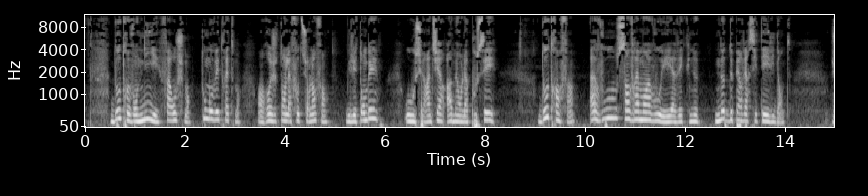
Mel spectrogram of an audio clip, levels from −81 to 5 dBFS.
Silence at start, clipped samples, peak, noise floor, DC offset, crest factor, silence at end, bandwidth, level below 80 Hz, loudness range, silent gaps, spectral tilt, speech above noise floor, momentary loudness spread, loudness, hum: 0.15 s; under 0.1%; 0 dBFS; -43 dBFS; under 0.1%; 12 dB; 0 s; 11.5 kHz; -30 dBFS; 3 LU; none; -5.5 dB/octave; 31 dB; 12 LU; -13 LUFS; none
